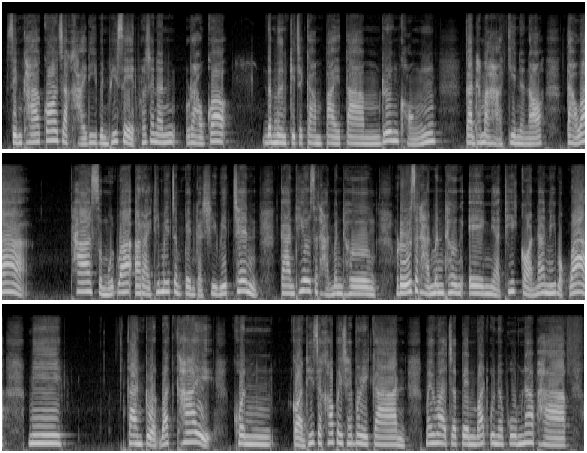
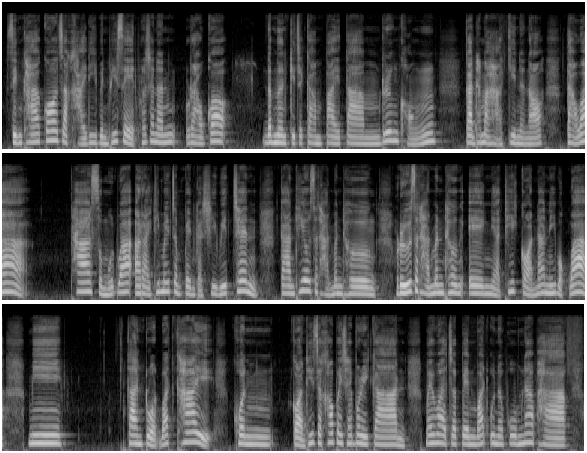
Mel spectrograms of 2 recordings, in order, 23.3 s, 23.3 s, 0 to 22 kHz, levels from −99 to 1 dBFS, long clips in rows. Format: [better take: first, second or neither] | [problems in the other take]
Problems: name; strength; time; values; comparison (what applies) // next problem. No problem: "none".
second | distortion; slight; 6% of the sound clipped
